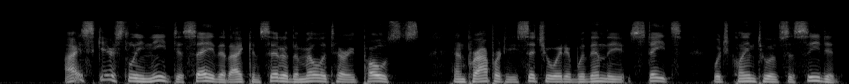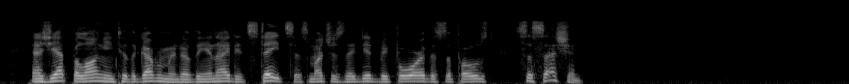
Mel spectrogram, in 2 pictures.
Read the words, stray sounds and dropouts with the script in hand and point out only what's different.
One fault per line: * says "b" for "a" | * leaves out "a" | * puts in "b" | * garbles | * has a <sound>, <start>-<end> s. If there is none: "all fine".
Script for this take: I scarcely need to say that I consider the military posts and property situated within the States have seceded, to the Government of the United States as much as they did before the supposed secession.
* puts in "which claim to"
* puts in "as yet belonging"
